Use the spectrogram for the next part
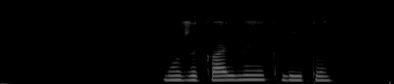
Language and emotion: Russian, neutral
